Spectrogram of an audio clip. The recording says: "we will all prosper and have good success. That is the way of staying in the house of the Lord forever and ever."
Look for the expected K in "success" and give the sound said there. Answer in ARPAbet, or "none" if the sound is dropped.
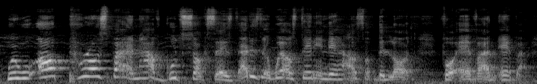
K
